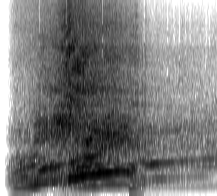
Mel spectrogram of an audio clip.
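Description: Car engine revving up, its pitch climbing for about two and a half seconds, then dropping sharply and running on at a steadier, lower pitch.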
